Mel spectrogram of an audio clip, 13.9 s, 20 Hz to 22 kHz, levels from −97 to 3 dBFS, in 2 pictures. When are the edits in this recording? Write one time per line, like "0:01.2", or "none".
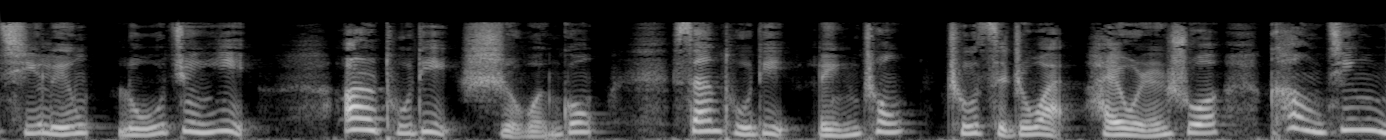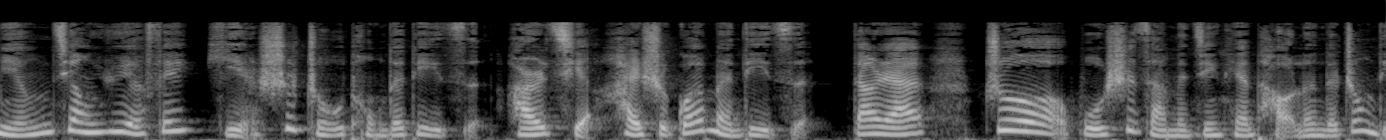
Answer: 0:04.6
0:09.4
0:11.1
